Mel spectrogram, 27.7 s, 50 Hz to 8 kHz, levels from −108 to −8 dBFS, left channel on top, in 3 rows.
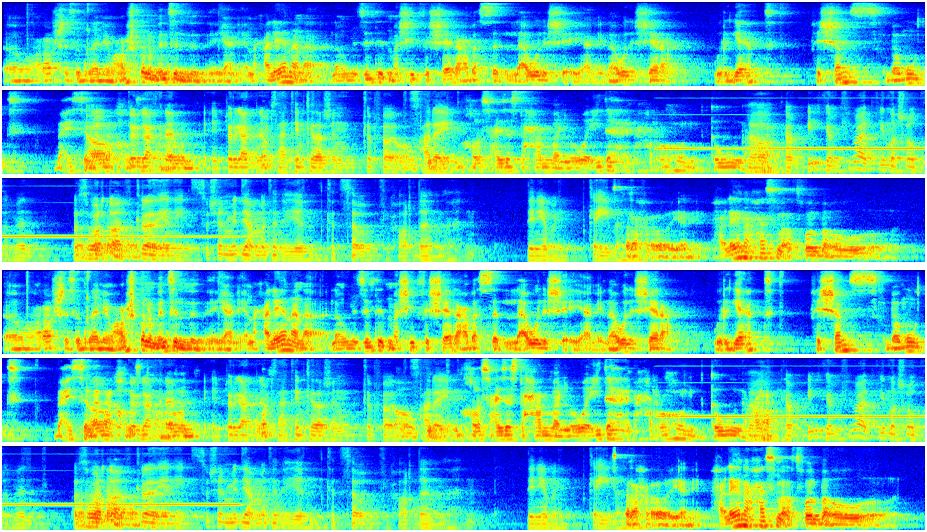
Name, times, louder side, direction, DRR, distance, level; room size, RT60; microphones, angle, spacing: voice 1, 0.0-6.7 7.1-7.7 8.1-9.4 9.8-11.2 11.8-11.9 13.2-17.0 19.2-19.9 24.7-27.4, right 4 dB, 45° right, 0.4 m, -27 dB
voice 2, 10.0-11.0 11.5-13.7 16.7-18.8 19.2-23.2 23.7-24.1 24.3-24.8, left 1 dB, 10° left, 0.6 m, -34 dB
sound 1, 15.7-20.9, right 1 dB, 5° right, 0.9 m, -40 dB
16.5 x 5.9 x 3.9 m
head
